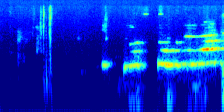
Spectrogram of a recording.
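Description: A young girl speaks briefly through an online call.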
